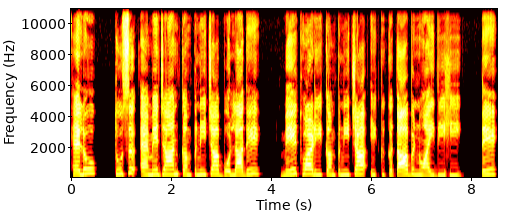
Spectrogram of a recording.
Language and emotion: Dogri, neutral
